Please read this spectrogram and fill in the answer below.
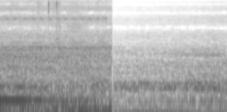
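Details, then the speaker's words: Toyota Innova AC compressor at idle after it was serviced for a growling noise: a steady low hum with no growl, then a clean drop as the load changes with AC switching; it now runs smooth, with no more growling. "ini setelah dilakukan servis kompresor dan hasilnya halus suaranya sudah enggak ngorok lagi"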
